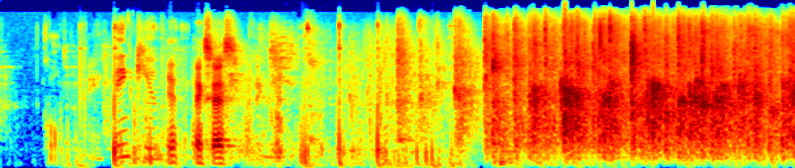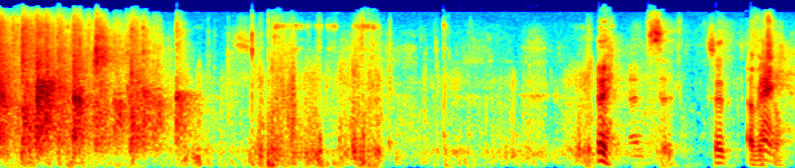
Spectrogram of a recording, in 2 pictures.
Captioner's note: applause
